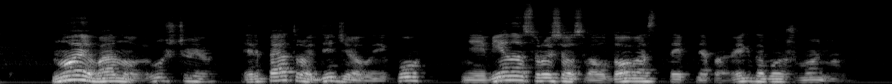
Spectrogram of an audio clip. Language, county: Lithuanian, Marijampolė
